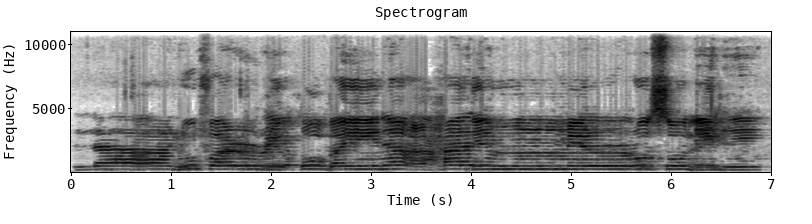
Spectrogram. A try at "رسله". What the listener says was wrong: रुसुलिही नहीं पढ़ना रुसुली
